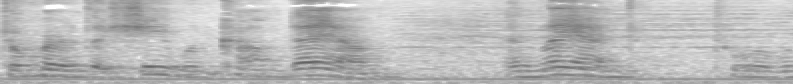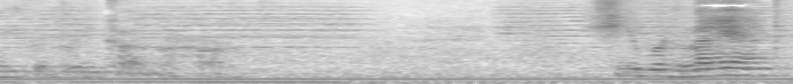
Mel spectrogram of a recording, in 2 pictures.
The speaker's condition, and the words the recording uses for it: Parkinson's disease. And getting the volume out instead of mumbling and groaning in here.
